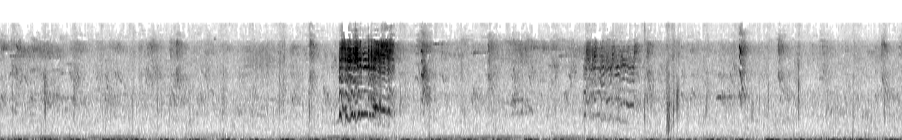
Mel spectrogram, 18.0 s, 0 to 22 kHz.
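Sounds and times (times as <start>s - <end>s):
birds chirping: 0.0s - 18.0s
goats bleating: 6.8s - 8.0s, 11.6s - 12.8s.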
